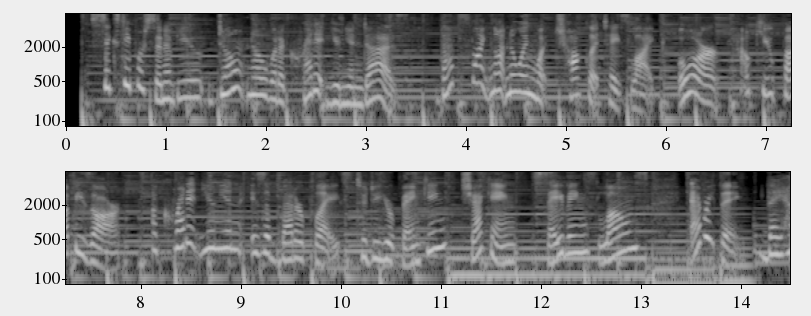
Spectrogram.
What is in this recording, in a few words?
Female American Accent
